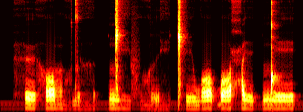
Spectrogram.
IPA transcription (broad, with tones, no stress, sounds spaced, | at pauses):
h ø˥ h ɔ˥ m ɔ̤˩˧ d l ə̤˩˧ | ŋ͡ǁ e̤˥ f ɔ̤˧˩ r e̤˩˧ ǁʰ ɪ˧ w ɔ˥˧ ɓ ɔ˥ ħ ɪ˥˧ | ŋ͡ǃ e˥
